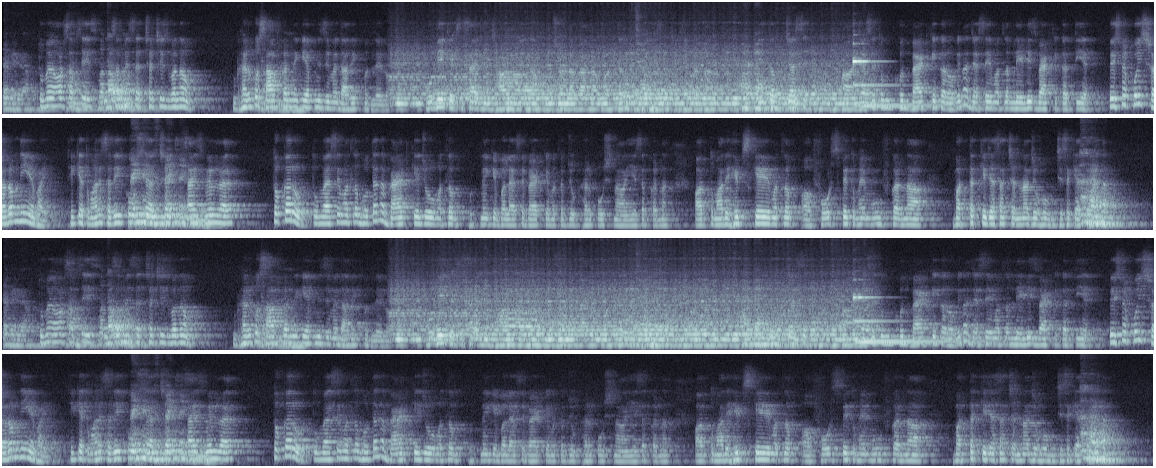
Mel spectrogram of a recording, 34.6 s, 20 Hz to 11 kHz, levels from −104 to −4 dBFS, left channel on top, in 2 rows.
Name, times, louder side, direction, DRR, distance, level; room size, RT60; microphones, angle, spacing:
voice 1, 0.0-0.5 0.9-2.0 3.7-4.4 7.4-8.5 9.3-12.5 19.2-20.3 33.4-33.8, left 1 dB, 20° left, -4 dB, 4.9 m, -30 dB
voice 2, 0.5-1.9 2.2-2.8 3.5-5.8 6.3-9.8 10.1-10.7 11.3-12.1 12.6-16.3 16.6-18.0 18.3-20.7 21.3-24.1 24.4-27.3 27.7-31.1 31.5-33.8, left 2 dB, 40° left, 5 dB, 0.7 m, -29 dB
Bowed string instrument, 5.8-13.2, right 1 dB, 10° right, 0.4 m, -27 dB
Marimba xylophone, 12.8-15.4, left 3 dB, 75° left, 3.9 m, -27 dB
17.0 x 6.4 x 5.8 m, 1.0 s
head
